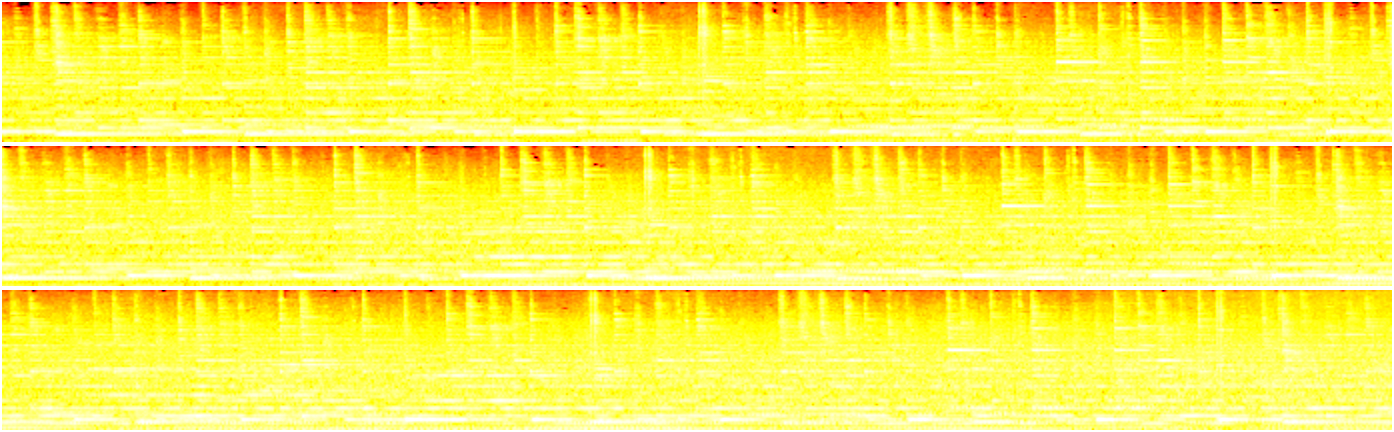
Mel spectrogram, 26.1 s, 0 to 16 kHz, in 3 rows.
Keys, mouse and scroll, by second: 0.3 shift+right click, 3.7 click, 5.0 click, 7.3 click, 7.9 ctrl+z, 8.8 right click, 9.5-10.6 typing, 11.3-12.4 right drag, 13.3-14.3 right drag, 14.8 d, 15.7 right click, 16.4 right click, 17.3 right click, 17.8 shift+right click, 18.7 right click, 19.4 right click, 20.7 alt+right click, 21.3 alt+right click, 22.2 right click, 22.6 shift+right click, 24.0 alt+right click.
